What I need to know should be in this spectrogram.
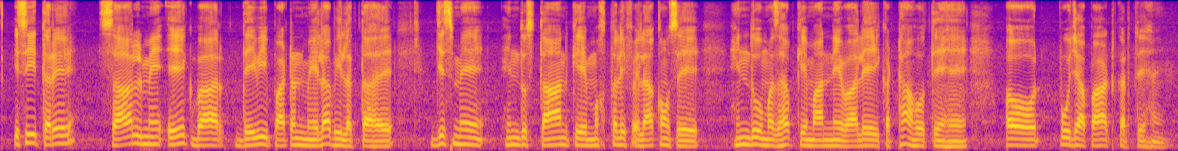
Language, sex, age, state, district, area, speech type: Urdu, male, 30-45, Uttar Pradesh, Balrampur, rural, spontaneous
